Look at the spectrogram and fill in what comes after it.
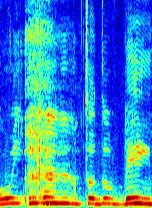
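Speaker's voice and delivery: high, sugary, gentle, sweet little voice. Imitating how Carol sounds on an audio message: Carol's sweet soft voice. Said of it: "Com essa vozinha meiga, suave".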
